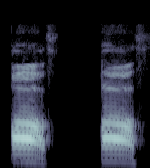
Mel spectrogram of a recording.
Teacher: আগে আপনি কফটি বলবেন, আগে আপনি কফটি বলবেন, কফ বলার সাথে সাথে আপনার যদি সহি উচ্চারণ হয় আপনার কিন্তু জিভটা অটোমেটিক ওখানে লেগেই যাবে। জিভের গড়া জিভের গড়া তার উপরে তালুর সাথে লাগিয়ে কফ উচ্চারণ হয়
